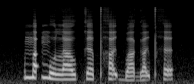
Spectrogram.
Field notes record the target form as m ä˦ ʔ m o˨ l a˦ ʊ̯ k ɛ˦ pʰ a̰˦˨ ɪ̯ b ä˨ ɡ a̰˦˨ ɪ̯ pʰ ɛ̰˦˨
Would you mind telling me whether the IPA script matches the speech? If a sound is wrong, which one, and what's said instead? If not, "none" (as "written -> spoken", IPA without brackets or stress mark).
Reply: none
